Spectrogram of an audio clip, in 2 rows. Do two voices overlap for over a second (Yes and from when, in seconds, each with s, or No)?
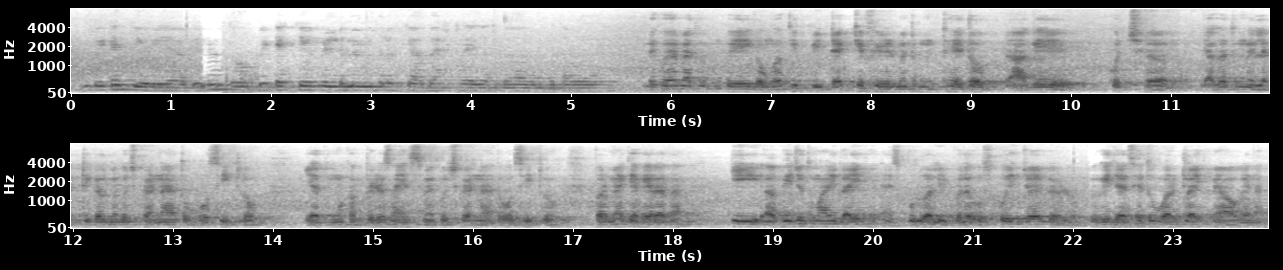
No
